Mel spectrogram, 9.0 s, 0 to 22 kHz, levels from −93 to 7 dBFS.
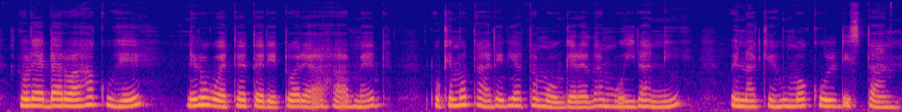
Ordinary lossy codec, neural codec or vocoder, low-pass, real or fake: Opus, 64 kbps; none; 19.8 kHz; real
